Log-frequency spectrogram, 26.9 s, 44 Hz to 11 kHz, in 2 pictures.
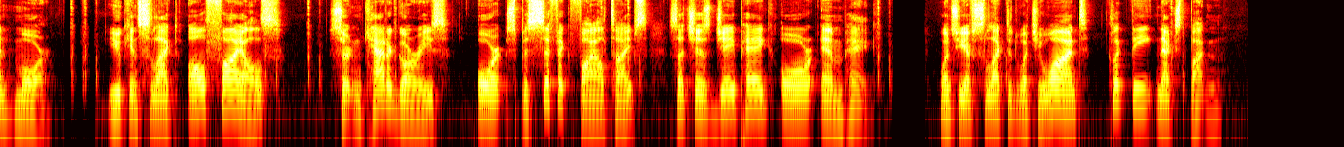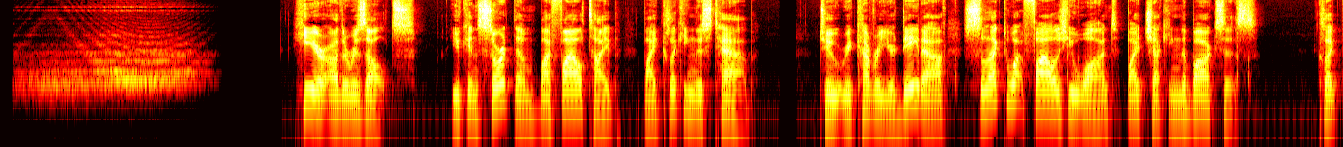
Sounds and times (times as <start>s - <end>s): Speech: 0.0s - 8.8s, 9.4s - 12.3s, 16.4s - 21.0s, 21.6s - 26.8s.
